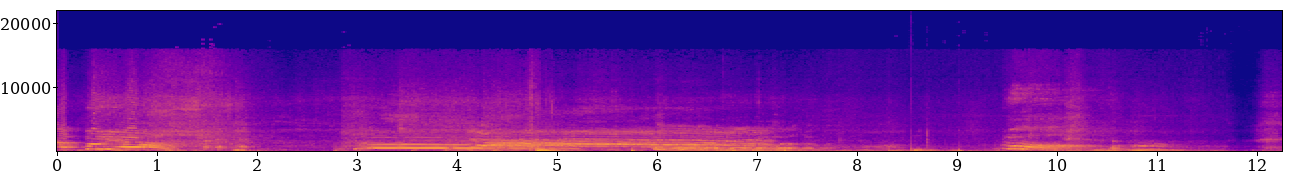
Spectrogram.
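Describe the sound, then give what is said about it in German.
A group in a breathing workshop, lying together on the floor breathing, twitching and shaking, breathes heavily with overlapping moans, groans and drawn-out cries rising and falling in loud waves, a brief lull, then another surge of vocalising and a laugh. “man sieht die jetzt hier, wie sie alle gemeinsam in, auf dem Boden liegen und atmen und zucken und sich schütteln und alle über sich hinausgehen irgendwie.”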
